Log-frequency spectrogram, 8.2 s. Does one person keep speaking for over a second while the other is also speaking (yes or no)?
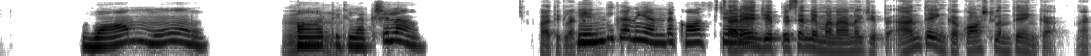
no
